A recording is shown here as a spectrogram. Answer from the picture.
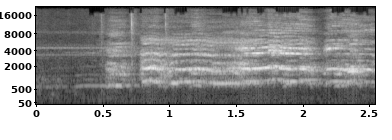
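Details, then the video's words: Kokok Balenggek rooster crowing at a practice gathering in Amko, Solok city: a long, sustained harmonic crow with small stepped pitch changes, starting after a quiet half second and continuing to the end. "Latberan ayam kukuak balenggek"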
